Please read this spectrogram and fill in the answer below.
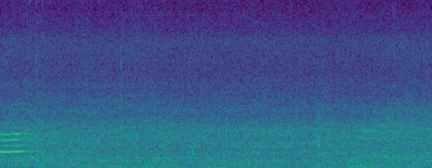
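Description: Busy shopping-mall ambience: a steady murmur of shoppers' indistinct voices and footsteps. A short high-pitched, voice-like cry comes right at the start.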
